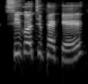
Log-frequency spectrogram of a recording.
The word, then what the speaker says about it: Siguatepeque: It is pronounced Siguatepeque in the highlands of Honduras.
